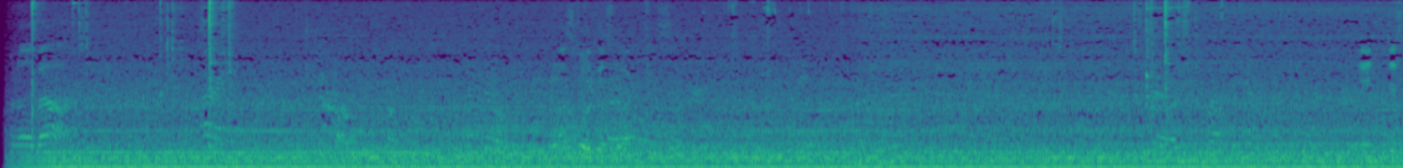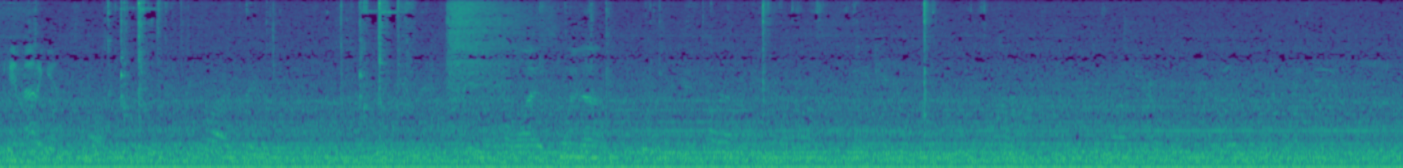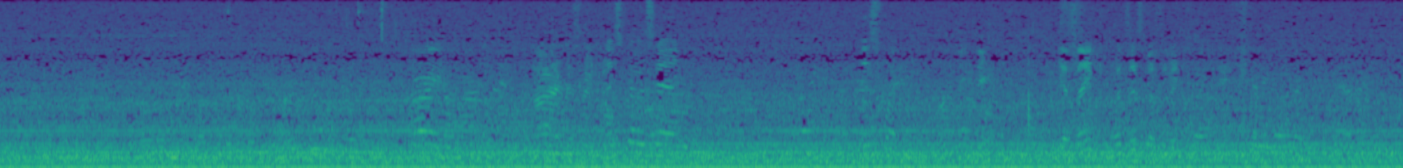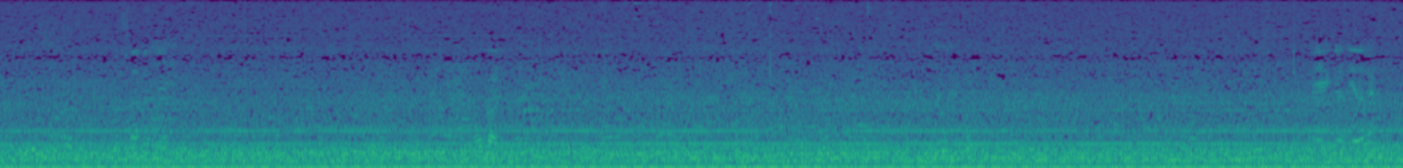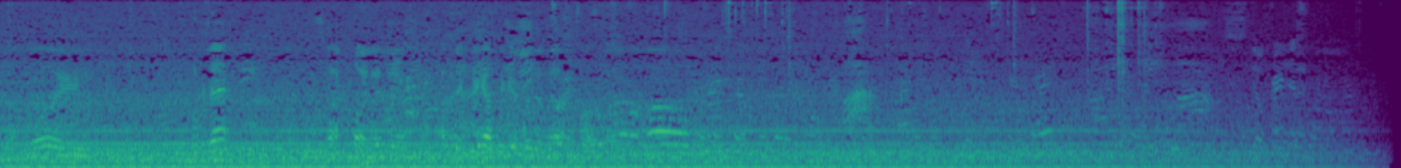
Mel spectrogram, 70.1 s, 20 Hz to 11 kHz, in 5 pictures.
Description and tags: a ticket station4
This recording was taken at Mangonia park, where a group of travelers purchased train tickets.
money, trains, beeps, air-breaks, motor, speech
